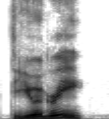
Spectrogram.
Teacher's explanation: See how high my voice goes on agree? · Up. Imagine your voice is climbing a small set of stairs at the end of the sentence.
